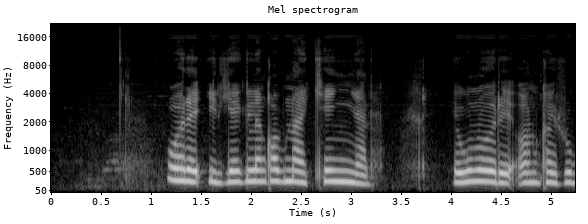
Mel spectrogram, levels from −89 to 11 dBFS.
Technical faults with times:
none

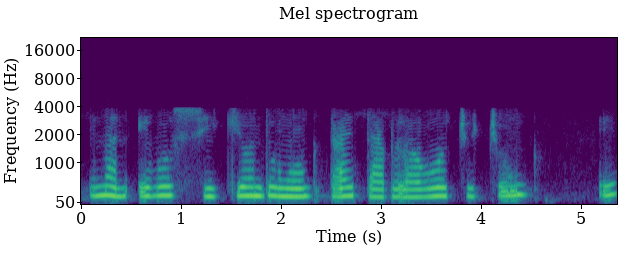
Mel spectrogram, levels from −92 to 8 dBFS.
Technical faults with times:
0.00-5.37 G.729 codec

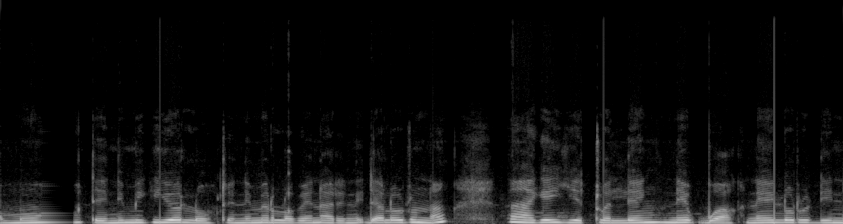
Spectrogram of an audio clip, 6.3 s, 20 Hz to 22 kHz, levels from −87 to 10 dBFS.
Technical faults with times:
0.31-0.57 call audio freeze
1.19 dropped buffer (overrun)
2.05 dropped buffer (overrun)
3.24 dropped buffer (overrun)
4.52 dropped buffer (overrun)
5.52-6.32 jitter buffer speed-up
5.80 dropped buffer (overrun)

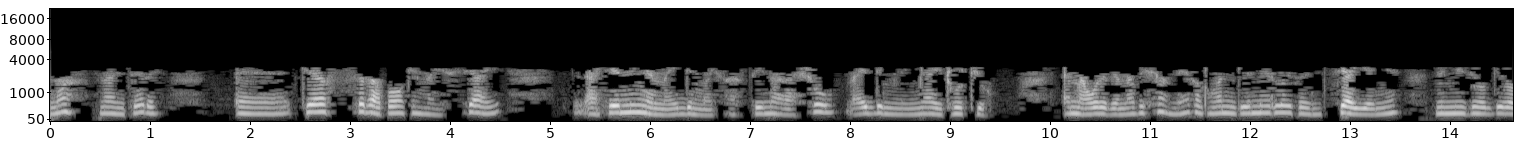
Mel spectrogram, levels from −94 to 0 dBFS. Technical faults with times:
0.00-14.63 MP3 compression

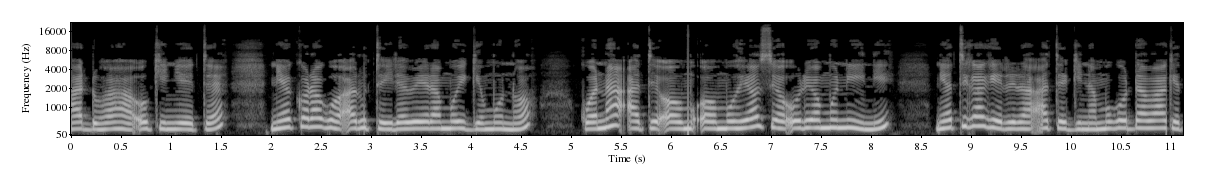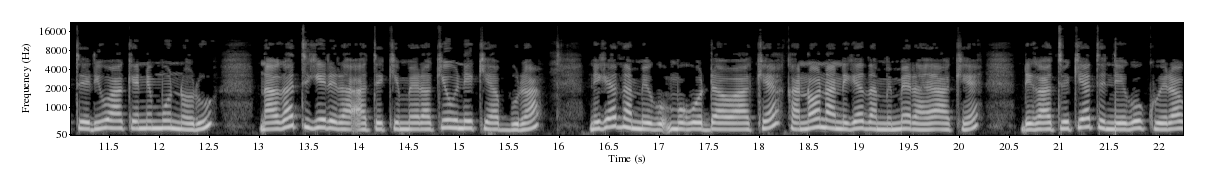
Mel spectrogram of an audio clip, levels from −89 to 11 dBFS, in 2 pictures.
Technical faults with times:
2.93 dropped buffer (overrun)
6.16 dropped buffer (overrun)
10.95 dropped buffer (overrun)
21.56 dropped buffer (overrun)

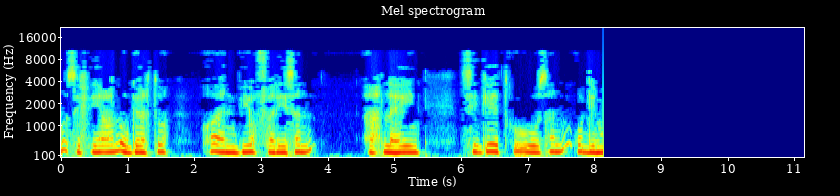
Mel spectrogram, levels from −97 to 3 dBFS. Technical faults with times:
0.00-11.16 WMA compression
8.13-11.16 audio dropout to silence

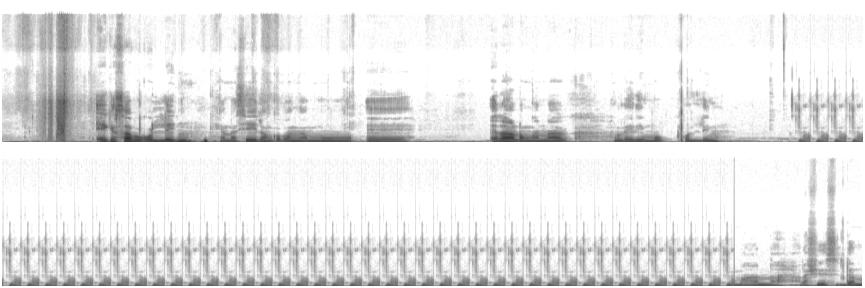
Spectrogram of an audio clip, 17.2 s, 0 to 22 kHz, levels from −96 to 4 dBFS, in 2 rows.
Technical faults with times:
8.08-15.93 broken-record loop

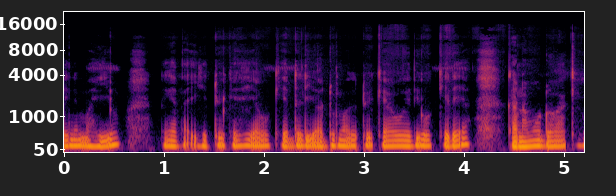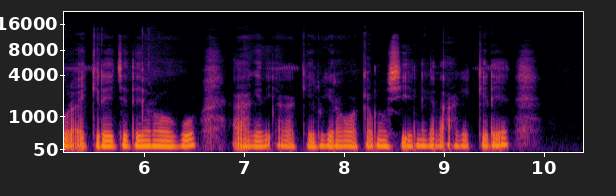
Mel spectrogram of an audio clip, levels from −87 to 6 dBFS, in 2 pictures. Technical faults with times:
none

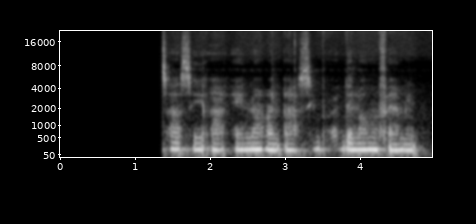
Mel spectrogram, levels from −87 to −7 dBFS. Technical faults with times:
0.00-1.37 cut-off start

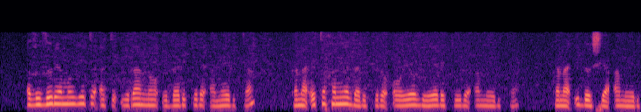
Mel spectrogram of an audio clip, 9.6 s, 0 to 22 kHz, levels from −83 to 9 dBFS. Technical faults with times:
0.00-9.62 noise suppressor artifacts
7.65-7.78 speech cut by the noise suppressor

